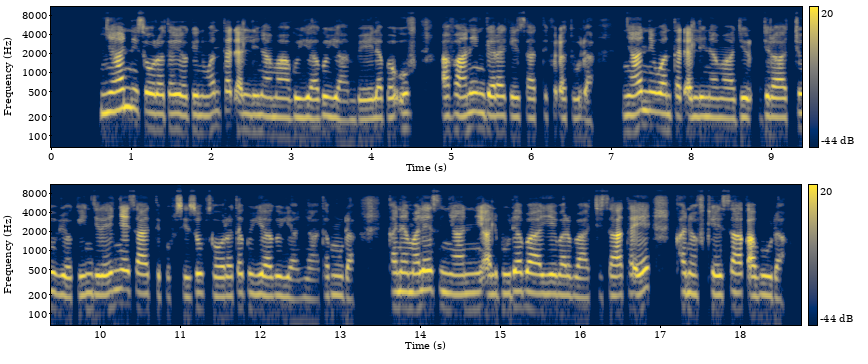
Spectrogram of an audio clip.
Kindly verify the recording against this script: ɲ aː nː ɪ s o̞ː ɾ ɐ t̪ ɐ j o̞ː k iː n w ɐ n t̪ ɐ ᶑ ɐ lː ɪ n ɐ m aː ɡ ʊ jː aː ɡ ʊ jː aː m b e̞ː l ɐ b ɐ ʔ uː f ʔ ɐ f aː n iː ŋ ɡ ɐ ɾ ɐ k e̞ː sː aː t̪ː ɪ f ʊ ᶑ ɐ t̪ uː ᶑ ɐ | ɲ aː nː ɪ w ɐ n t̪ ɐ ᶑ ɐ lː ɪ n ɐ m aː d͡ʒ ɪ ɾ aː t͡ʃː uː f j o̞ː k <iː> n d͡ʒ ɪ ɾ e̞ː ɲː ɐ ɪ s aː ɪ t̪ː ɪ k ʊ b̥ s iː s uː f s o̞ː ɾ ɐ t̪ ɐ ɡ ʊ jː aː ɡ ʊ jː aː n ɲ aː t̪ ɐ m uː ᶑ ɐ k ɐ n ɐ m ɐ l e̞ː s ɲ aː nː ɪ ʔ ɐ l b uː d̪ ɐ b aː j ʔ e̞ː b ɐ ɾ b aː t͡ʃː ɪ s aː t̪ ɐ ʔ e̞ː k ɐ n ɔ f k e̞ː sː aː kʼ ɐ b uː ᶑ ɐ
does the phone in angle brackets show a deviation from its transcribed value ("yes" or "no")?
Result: no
